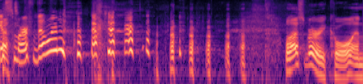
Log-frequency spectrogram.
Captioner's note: both laughing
